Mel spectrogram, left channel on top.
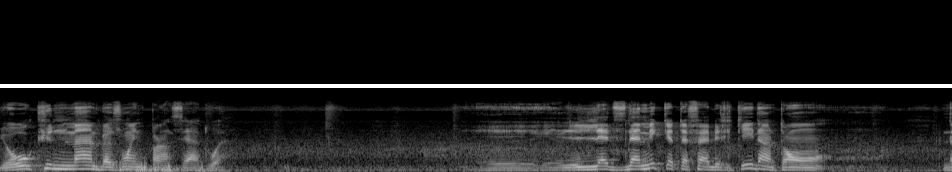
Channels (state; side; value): silent; left; digital silence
